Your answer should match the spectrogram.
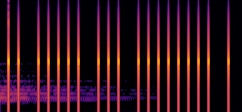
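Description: Simulated phone keyboard key clicks as a text message is typed: a rapid, uneven run of short, bright clicks, about eight a second.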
